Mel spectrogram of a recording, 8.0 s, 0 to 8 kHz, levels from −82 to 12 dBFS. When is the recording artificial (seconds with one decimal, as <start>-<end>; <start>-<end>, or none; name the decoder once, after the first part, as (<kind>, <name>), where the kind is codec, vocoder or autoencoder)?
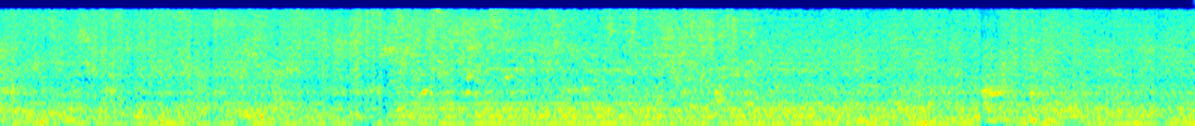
0.0-2.6 (codec, DAC); 5.5-8.0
